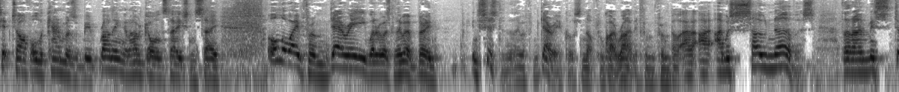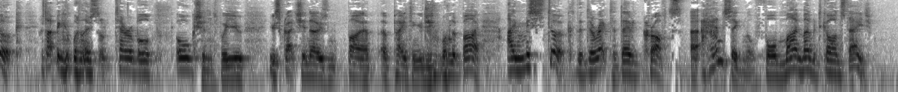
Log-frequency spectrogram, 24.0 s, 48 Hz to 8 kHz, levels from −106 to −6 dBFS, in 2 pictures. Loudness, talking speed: -22 LUFS, 240 wpm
